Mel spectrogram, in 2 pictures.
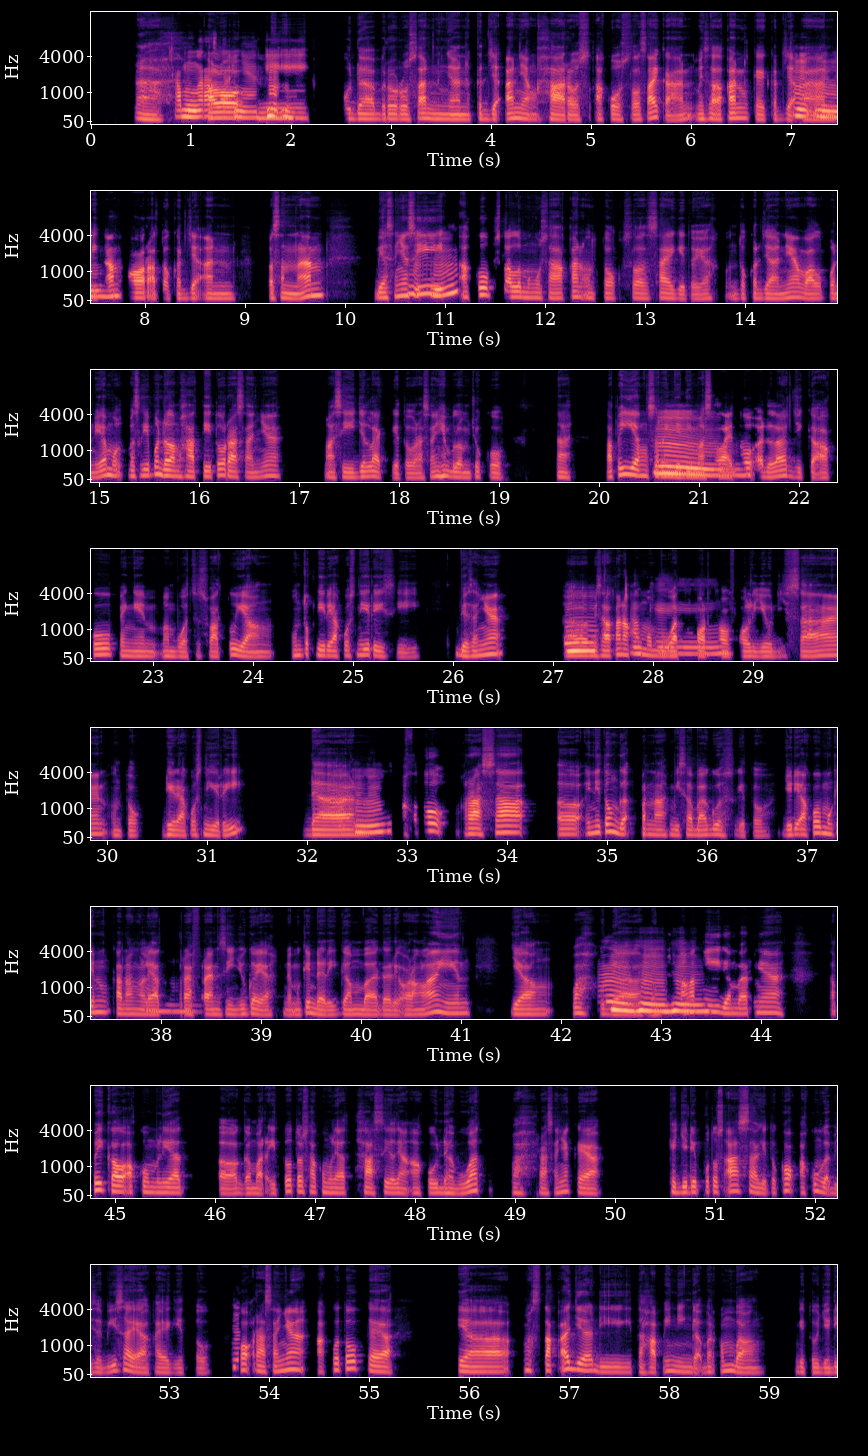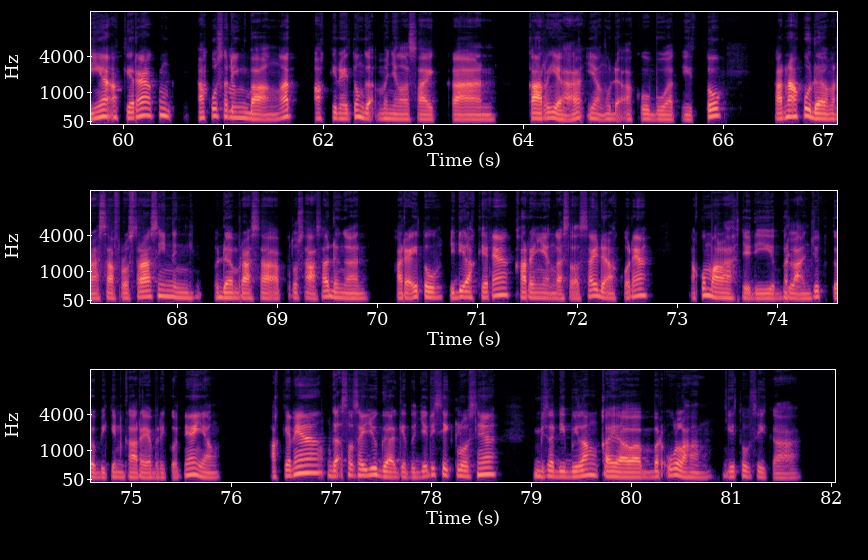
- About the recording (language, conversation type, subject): Indonesian, advice, Mengapa saya sulit menerima pujian dan merasa tidak pantas?
- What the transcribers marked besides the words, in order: other background noise; drawn out: "Hmm"; tapping; drawn out: "oke"; in English: "nge-stuck"; unintelligible speech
